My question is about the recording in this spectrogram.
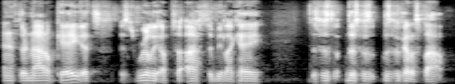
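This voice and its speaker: A man in his forties with a deep, fast, slightly bright voice and a level tone is a guest on a podcast. Born in Malaysia and raised in the United States, this wrestling referee tells his story in a loose, rambling way, restarting often and laughing easily in casual interview storytelling.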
